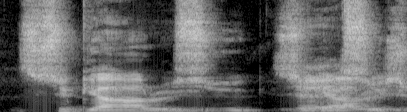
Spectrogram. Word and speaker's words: Tsugaru: So we've still got the Catalina Channel and the, how do you pronounce the last one? Just Tsugaru Strait.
